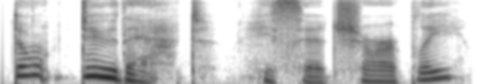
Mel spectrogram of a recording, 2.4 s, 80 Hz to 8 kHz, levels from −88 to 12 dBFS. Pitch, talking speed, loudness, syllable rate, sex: 205 Hz, 150 wpm, -17 LUFS, 3.3 syllables/s, female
